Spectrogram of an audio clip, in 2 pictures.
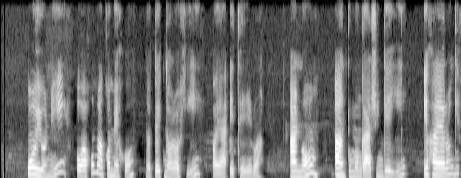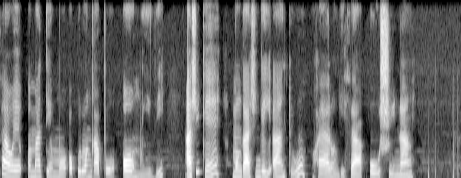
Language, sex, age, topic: Oshiwambo, female, 36-49, agriculture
